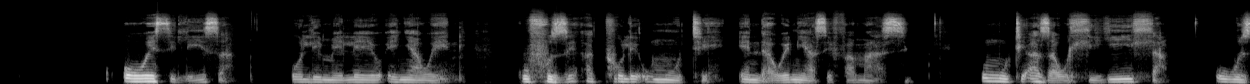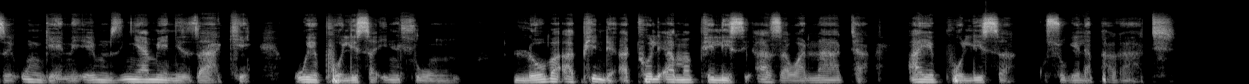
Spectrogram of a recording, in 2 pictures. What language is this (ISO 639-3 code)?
nde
